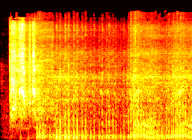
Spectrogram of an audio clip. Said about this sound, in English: She has a cruiser. It's a Honda Shadow. It's brand new, pewter gray, and sparkly.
